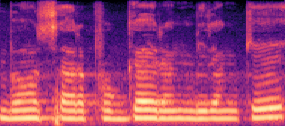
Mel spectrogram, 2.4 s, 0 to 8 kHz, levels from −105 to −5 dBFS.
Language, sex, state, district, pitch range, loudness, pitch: Chhattisgarhi, male, Chhattisgarh, Rajnandgaon, 185-195 Hz, -14 LUFS, 185 Hz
